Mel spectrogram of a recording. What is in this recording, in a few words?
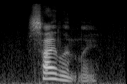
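"silently", American English; pronunciations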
